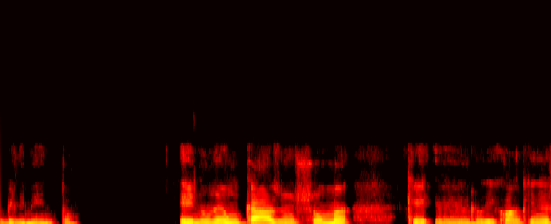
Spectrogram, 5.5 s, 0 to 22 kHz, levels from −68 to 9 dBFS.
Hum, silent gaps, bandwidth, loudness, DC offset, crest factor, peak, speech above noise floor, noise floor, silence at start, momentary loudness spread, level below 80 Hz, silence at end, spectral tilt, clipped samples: none; none; 8.2 kHz; -19 LUFS; under 0.1%; 18 dB; 0 dBFS; 52 dB; -70 dBFS; 0 s; 17 LU; -44 dBFS; 0 s; -7.5 dB/octave; under 0.1%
